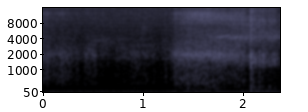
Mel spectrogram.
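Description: Near silence: faint room tone with a low steady hum and a soft hiss that swells briefly in the second half.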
